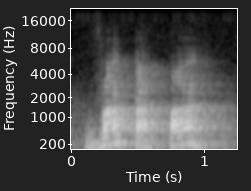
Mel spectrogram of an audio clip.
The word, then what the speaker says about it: vatapá: Por exemplo, vatapá é uma palavra oxítona, porque a sílaba tônica é a última.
